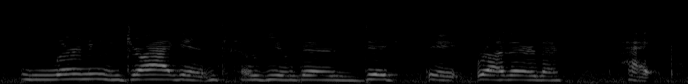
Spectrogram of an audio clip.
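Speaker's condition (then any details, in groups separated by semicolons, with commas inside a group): Cerebral palsy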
